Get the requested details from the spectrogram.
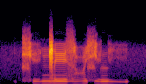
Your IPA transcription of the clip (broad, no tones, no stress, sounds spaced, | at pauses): t͡ɕʰ e̤ ŋ͡ǁ e z ɑ̤ ɕ e̤ l i̤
